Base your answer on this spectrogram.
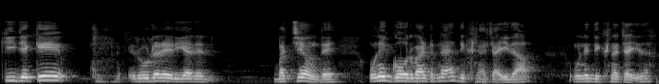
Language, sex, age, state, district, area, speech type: Dogri, male, 18-30, Jammu and Kashmir, Reasi, rural, spontaneous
